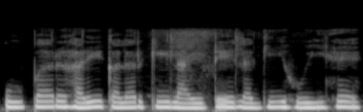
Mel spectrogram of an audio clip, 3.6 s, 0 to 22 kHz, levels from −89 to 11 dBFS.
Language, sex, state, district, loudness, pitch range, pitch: Hindi, female, Madhya Pradesh, Bhopal, -11 LUFS, 175-190 Hz, 185 Hz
